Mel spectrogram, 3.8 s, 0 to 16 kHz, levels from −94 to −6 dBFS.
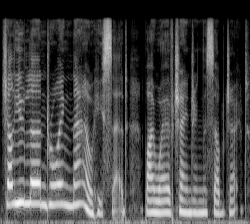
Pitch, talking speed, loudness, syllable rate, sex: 255 Hz, 210 wpm, -18 LUFS, 4.7 syllables/s, female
